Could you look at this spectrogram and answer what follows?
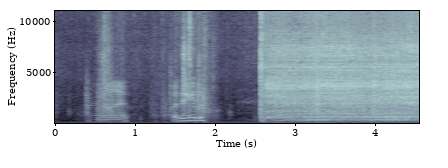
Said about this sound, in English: Give it a little nudge. Turn it on there again, because okay. The shredder, it's just a paper shredder from... It's sounding better now. Do a test shred there, will you? Just we'll quickly. Do a test shred, just to make sure.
